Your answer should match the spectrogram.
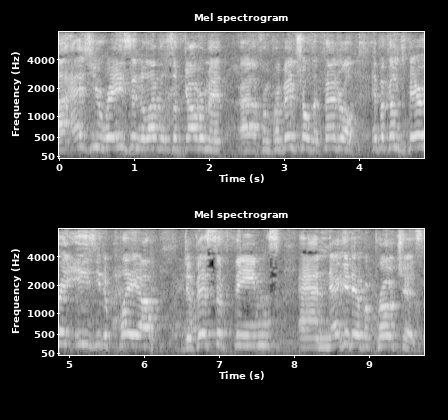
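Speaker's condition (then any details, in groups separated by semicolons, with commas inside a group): No condition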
